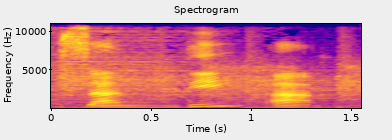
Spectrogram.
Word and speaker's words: sandía: La respuesta correcta es en tres sílabas, sandía.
